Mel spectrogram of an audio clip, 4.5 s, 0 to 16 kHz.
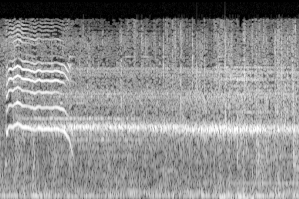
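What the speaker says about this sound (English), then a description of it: "we can already hear Ashley screaming in the distance" In Resident Evil 4, Ashley screams far off: a single high wavering cry that falls away within about a second, leaving a thin fading tone over low game ambience.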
